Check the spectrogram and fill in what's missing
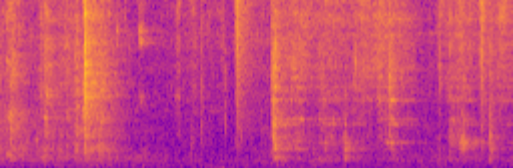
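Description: Coriander, kalonji and fenugreek seeds dry-roasting in a pan for paneer tikka, with a light crackle under repeated scraping and stirring clinks from a spoon against the metal pan, no voices.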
